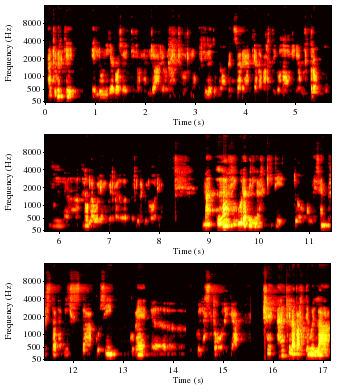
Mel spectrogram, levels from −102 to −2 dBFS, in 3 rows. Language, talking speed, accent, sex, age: Italian, 170 wpm, native, male, 30-49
